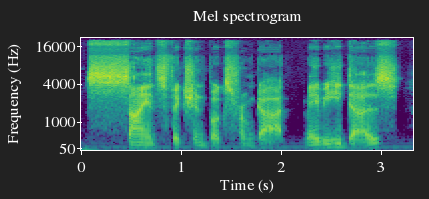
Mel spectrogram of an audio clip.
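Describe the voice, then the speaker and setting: A man with a slightly low voice and a strikingly bright, forceful edge, recorded close and dry. He talks like a podcast host in casual conversation, earnestly explaining his view with measured qualifications. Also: expressive, no echo, poor audio. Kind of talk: casual conversational interview talk.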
